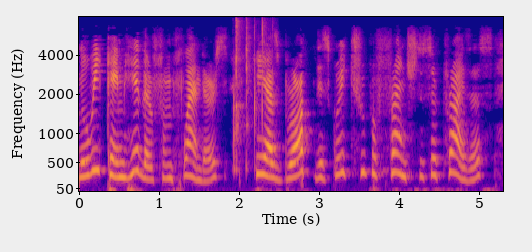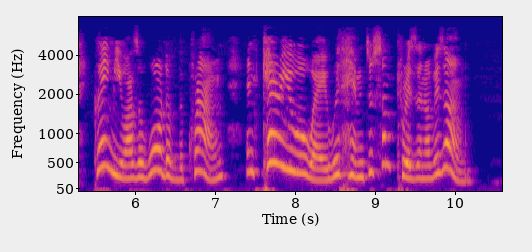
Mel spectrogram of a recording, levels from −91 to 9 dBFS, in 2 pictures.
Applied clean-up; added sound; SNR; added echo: none; Crushing; 10 dB; none.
